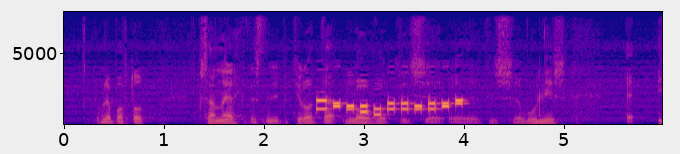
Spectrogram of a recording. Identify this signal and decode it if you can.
Multi-frequency trunk signalling (R1, as on North American trunks), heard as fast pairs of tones, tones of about 70 ms. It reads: KP 065299690 ST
